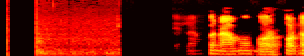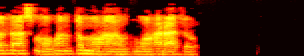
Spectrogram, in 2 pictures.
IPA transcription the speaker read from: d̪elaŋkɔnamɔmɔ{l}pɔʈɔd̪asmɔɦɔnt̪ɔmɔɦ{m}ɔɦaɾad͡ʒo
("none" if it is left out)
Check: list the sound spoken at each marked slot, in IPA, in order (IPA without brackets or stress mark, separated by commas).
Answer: ɾ, m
